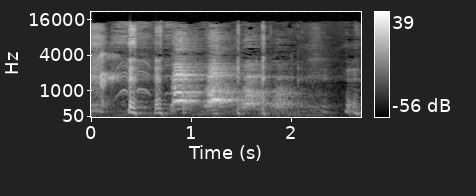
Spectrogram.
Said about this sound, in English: There's the guy on a bicycle just outside the gate, and the gate is kind of far from here, so. Man, I got a good guard dog.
